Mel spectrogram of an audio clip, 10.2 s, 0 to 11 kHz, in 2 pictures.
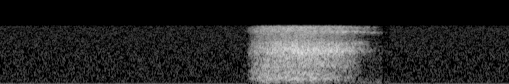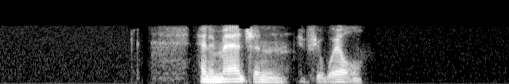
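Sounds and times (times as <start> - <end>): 
single slow deep breath: 2.5 - 3.9, 6.4 - 7.1
speech: 7.1 - 8.8.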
